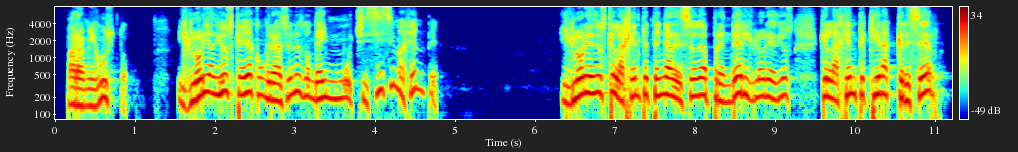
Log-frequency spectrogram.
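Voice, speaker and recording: A male pastor preaching a sermon slowly and emphatically, asking rhetorical questions and answering them. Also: high-pitched, dark tone. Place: church hall. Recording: long hall reverb.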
